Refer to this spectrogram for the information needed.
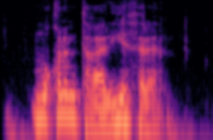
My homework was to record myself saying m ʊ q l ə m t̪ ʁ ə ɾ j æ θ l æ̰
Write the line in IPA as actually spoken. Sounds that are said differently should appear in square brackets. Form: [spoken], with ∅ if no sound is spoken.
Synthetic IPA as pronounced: m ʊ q l ə m t̪ ʁ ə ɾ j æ θ [ɾ] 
